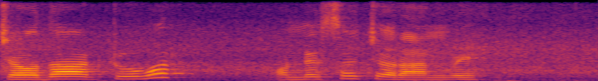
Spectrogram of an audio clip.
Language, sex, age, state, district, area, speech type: Urdu, female, 45-60, Uttar Pradesh, Shahjahanpur, urban, spontaneous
